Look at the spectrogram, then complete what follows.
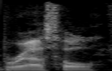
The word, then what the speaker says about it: Barrasso: No, I love Tom Barrasso. Actually, I remember as a kid. You pronounced it wrong. I guess what? You pronounced his name wrong. It's Tom Barrasso.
